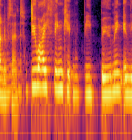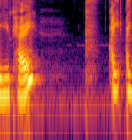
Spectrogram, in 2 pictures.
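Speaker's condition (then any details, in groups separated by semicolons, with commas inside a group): No condition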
